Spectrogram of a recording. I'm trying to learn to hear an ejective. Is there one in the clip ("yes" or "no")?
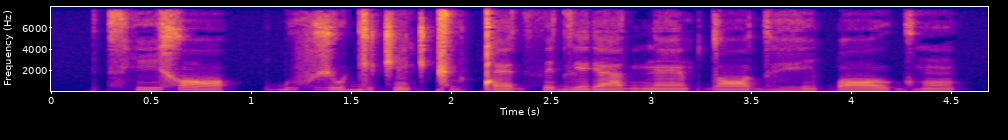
no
